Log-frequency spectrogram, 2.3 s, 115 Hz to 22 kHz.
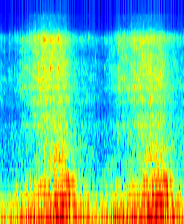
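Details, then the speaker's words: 1991 Ford Scorpio 2.9 V6 Cologne, after restoring the 12V injector supply: the engine picks up smoothly through throttle blips, held by hand with the idle air control valve unplugged. It seems to be running on all six cylinders and the ignition leads okay. "much better we still got that intake air control valve unplugged you know so I have to hold uh the gas pedal here but other than that I think we're golden I even think it's running on all six cylinders"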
